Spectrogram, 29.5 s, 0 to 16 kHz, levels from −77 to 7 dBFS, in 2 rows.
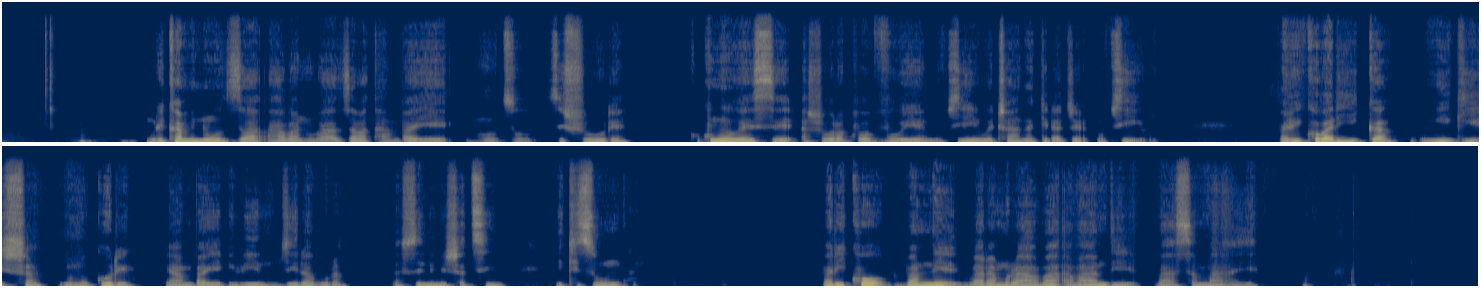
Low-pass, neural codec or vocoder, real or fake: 14.4 kHz; autoencoder, 48 kHz, 32 numbers a frame, DAC-VAE, trained on Japanese speech; fake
